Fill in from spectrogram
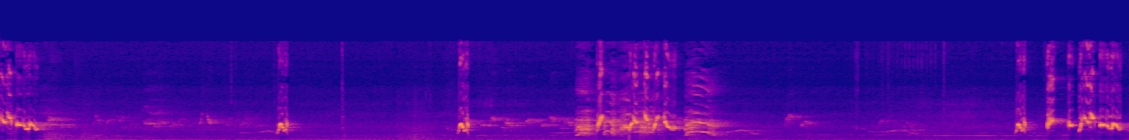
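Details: Red-whiskered bulbul described as a rising star with good song phrasing, giving scattered sharp notes, then a longer, rough, chattering warble, and ending with a quick burst of bright whistles.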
